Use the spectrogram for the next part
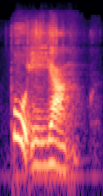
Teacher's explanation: Now the bu here is followed by a second tone, 一. So bu here should be the fourth tone,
